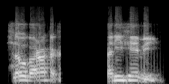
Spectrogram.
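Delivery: loud, high shout down the line; shouting to someone hard of hearing. Real, not acted. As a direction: call out as if across a room. Calling to a guest on a bad line.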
